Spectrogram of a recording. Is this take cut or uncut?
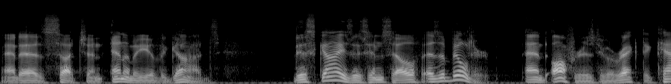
uncut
